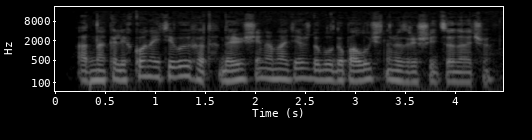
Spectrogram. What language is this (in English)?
Russian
